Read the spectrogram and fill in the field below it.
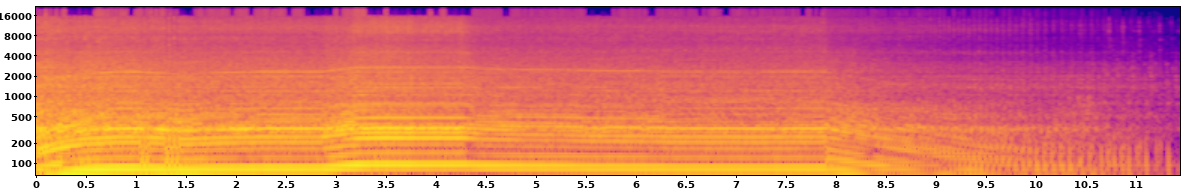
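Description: A Honda generator converted to run on LPG races at a high, steady rev with a sustained whining tone, then the pitch and level sag as the engine slows and winds down toward the end.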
